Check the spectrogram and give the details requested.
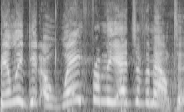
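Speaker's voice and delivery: shrill, high, snapping yell. Describing parents yelling at their kids near a mountain edge: imitating a parent snapping. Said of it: "like snapping at their kids".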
